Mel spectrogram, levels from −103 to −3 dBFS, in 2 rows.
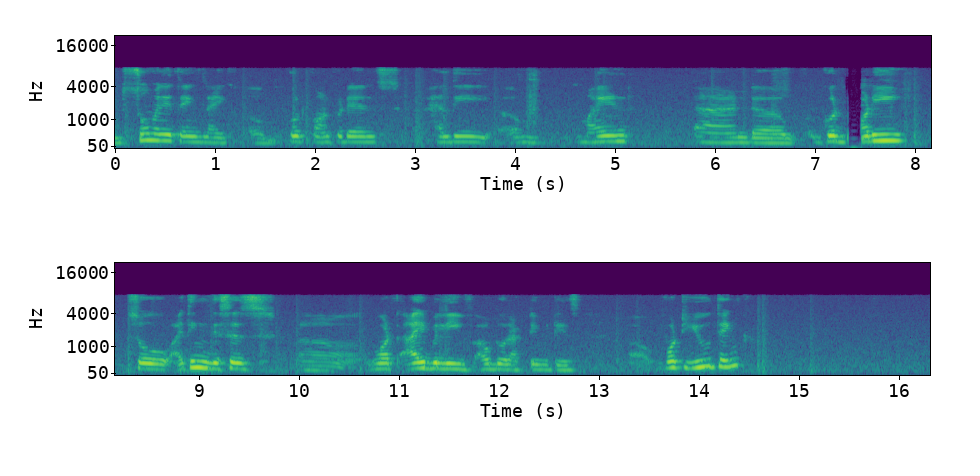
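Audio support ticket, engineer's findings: Other side's voice leaking through, 7.31 to 7.49 s: faint second voice about 20 dB under the talker, brief. Likely residual loudspeaker echo the echo canceller failed to subtract from the microphone signal, passing into the send path.

Speech suppressed in double talk, 7.40 to 7.46 s, inside the echo window: talker's level collapses by around 40 dB for about 70 ms, a short hole in the speech. Likely echo canceller or suppressor misreading overlapping talk as echo and attenuating everything while both sides were active.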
